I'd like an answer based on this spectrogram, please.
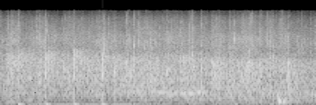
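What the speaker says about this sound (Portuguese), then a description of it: "peço para vocês uma salva de palmas para o nosso partido" A Workers' Party gathering gives loud, dense applause for the party, with a sustained, even wash of many hands clapping close by and a faint crowd murmur underneath.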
